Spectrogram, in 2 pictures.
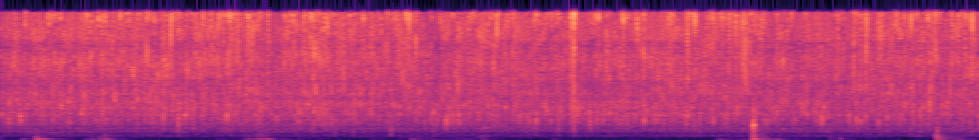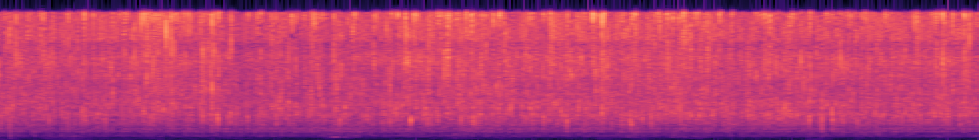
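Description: Ridge gourd curry with onion and tomato fries in a pan, a steady even sizzle with a few light knocks and scrapes from stirring.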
